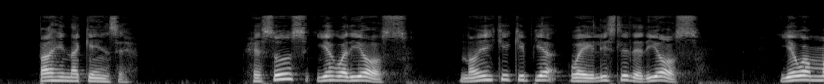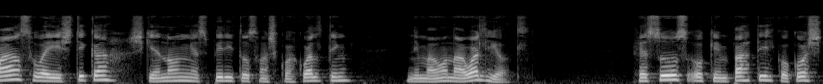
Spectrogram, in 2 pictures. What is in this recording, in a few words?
good news, nahuatl guerrero chilapa; guerrero nahuatl the bible league nt drama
